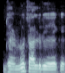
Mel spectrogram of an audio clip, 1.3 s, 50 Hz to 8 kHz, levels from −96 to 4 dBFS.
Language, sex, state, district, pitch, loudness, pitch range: Rajasthani, male, Rajasthan, Churu, 120 Hz, -15 LUFS, 115-125 Hz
